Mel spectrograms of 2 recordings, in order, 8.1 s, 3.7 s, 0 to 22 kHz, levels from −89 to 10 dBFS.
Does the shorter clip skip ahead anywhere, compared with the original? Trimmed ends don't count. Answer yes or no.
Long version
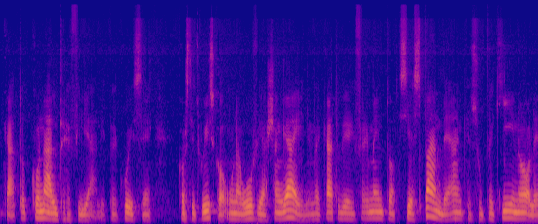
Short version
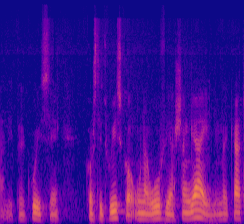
no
